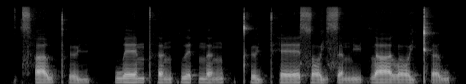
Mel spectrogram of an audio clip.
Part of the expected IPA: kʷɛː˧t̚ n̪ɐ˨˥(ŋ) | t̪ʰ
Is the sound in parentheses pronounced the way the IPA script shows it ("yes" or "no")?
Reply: yes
